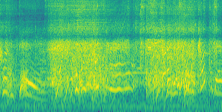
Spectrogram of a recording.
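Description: Magic blasts and weapon hits crash in quick, noisy bursts.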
